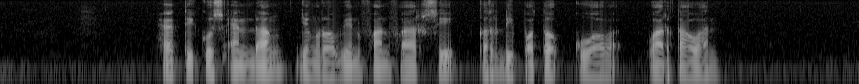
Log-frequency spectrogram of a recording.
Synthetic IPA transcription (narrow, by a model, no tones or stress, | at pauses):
hɛt̪ikusɛ̰ndaŋd͡ʒɨŋrobinfanfarsikɨrdipɔt̪ɔku | wʔart̪awan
